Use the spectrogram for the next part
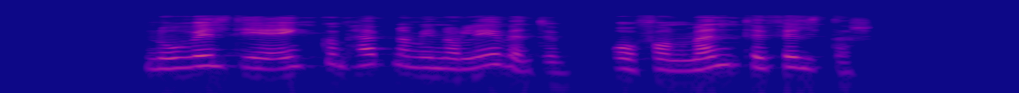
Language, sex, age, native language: Icelandic, female, 40-49, Icelandic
